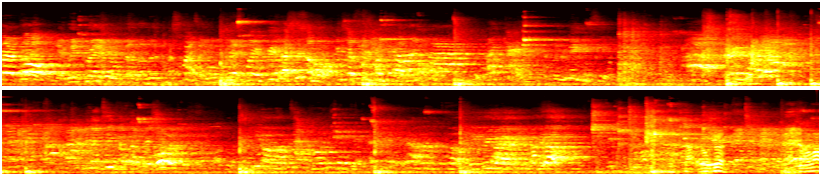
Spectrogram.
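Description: Basketball bouncing on a hardwood gym floor during live play, with indistinct voices of players and people in the gym throughout.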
